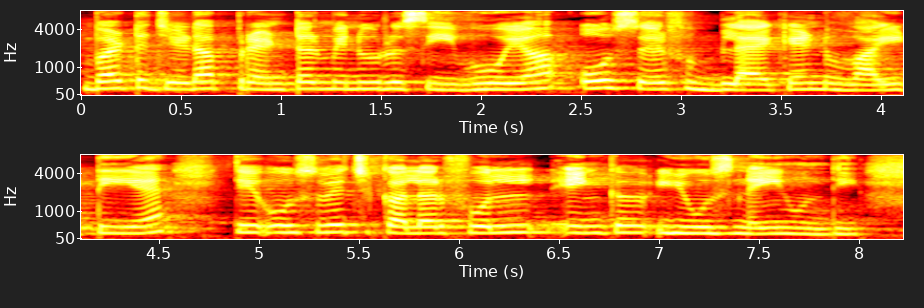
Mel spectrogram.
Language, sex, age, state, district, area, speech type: Punjabi, female, 18-30, Punjab, Fatehgarh Sahib, rural, spontaneous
